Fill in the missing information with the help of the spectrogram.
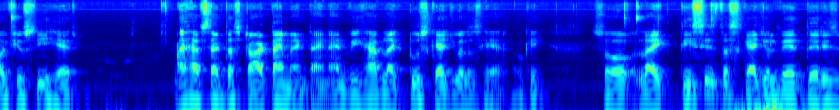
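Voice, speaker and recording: A man presenting an informal technical demo in a halting way, often checking in with short tag questions. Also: deep voice, gravelly. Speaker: tutorial presenter.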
